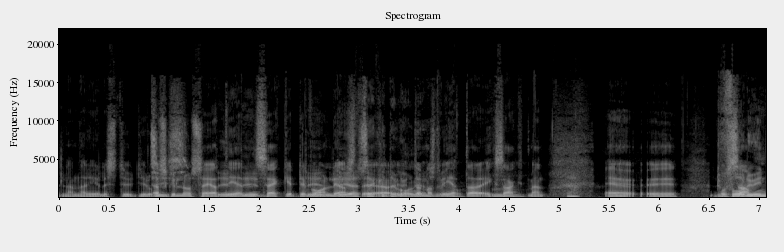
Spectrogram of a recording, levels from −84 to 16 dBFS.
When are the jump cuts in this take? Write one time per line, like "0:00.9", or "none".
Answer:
0:00.9

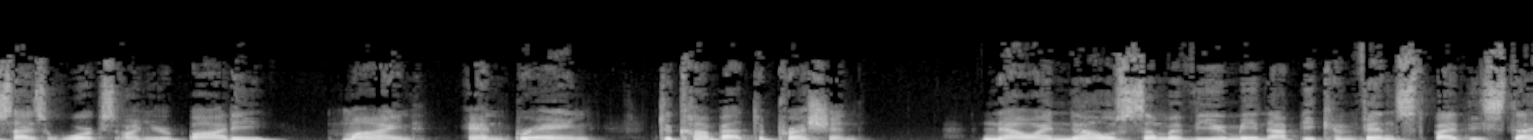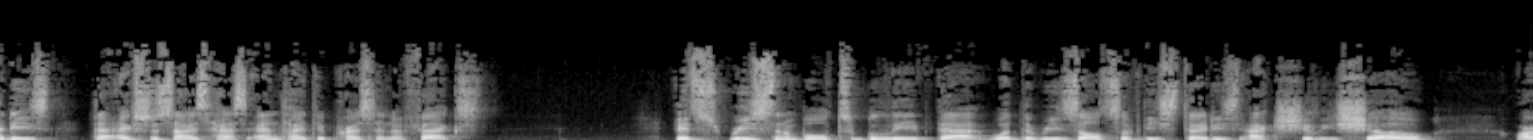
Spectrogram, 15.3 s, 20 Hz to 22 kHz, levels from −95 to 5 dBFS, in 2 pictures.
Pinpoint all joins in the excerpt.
0:04.7

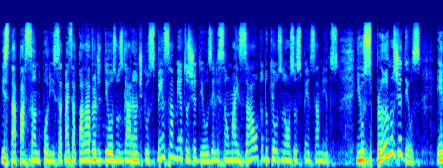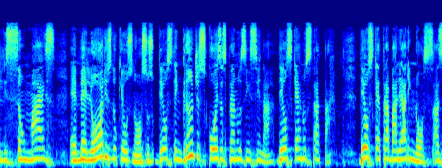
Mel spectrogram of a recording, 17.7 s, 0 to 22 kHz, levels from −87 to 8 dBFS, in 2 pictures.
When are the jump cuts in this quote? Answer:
0:01.2
0:11.9

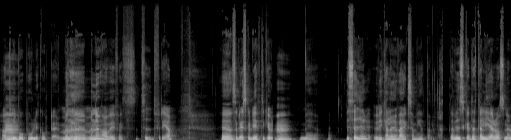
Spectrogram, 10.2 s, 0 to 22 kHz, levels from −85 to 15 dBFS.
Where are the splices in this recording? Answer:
0:05.5
0:08.9

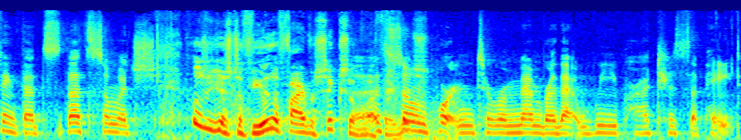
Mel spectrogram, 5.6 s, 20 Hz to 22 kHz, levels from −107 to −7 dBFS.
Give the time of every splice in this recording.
none

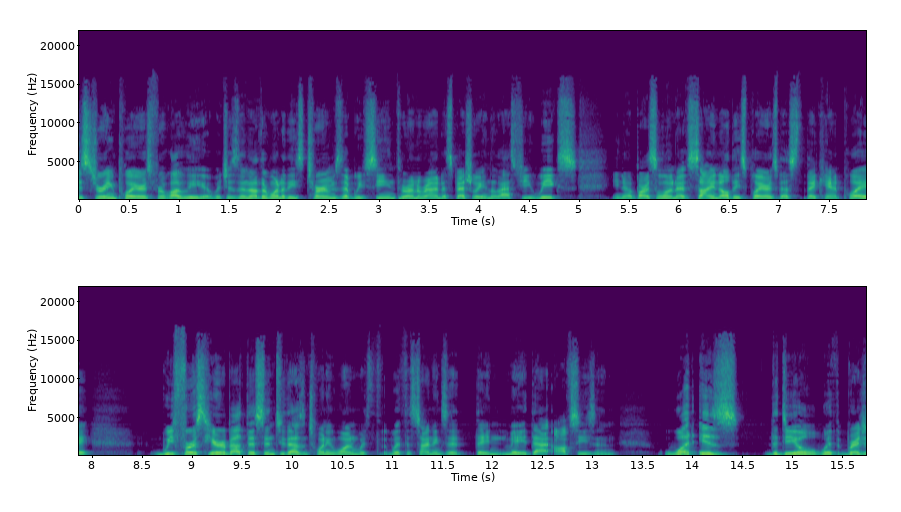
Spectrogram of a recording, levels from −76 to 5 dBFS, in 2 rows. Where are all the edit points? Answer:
0:07.0

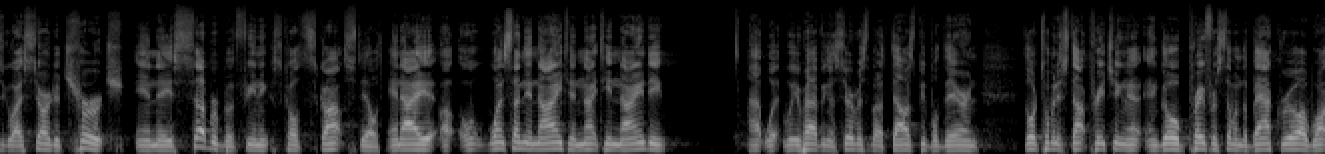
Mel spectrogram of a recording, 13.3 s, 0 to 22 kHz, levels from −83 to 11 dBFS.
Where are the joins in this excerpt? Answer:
0:03.8

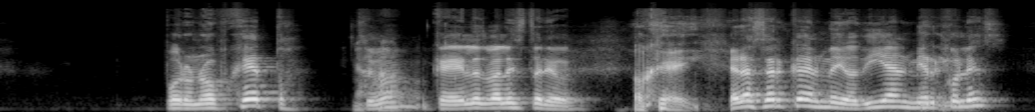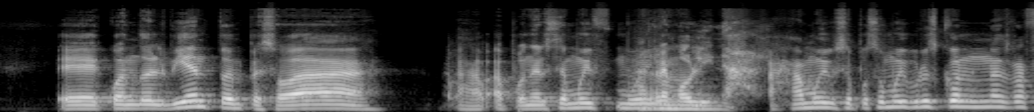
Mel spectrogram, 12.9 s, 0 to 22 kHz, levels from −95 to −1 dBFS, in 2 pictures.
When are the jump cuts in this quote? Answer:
none

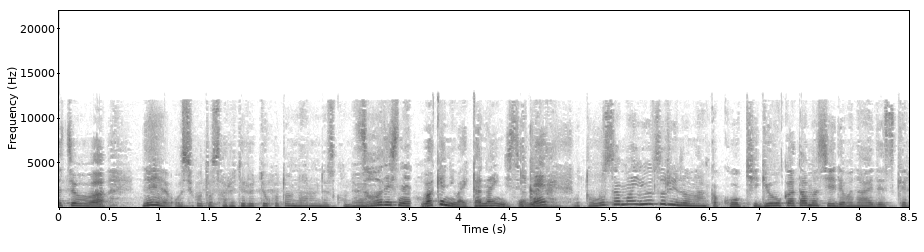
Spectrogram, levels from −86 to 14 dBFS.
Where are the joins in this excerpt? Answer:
0:03.5
0:05.1

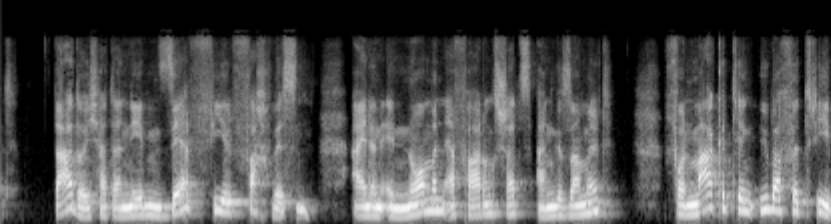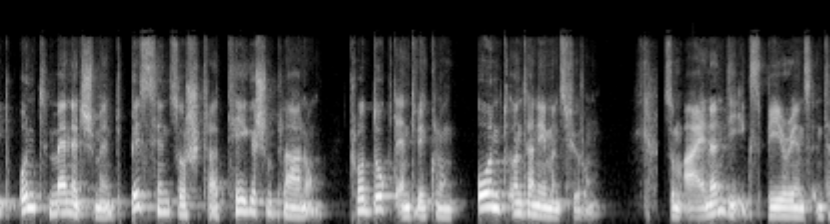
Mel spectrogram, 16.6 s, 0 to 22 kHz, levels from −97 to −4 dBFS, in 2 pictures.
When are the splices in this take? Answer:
0:11.7
0:14.9

